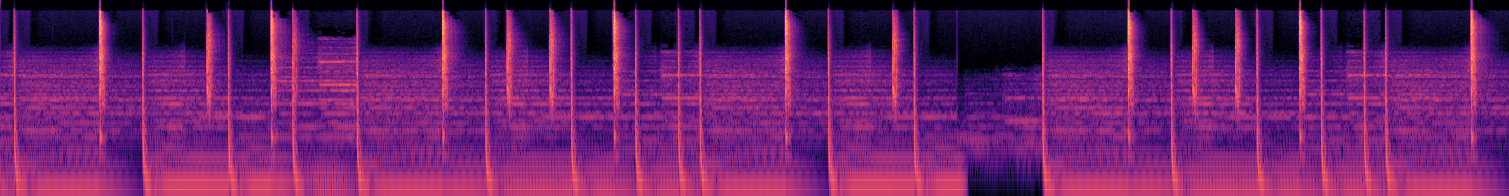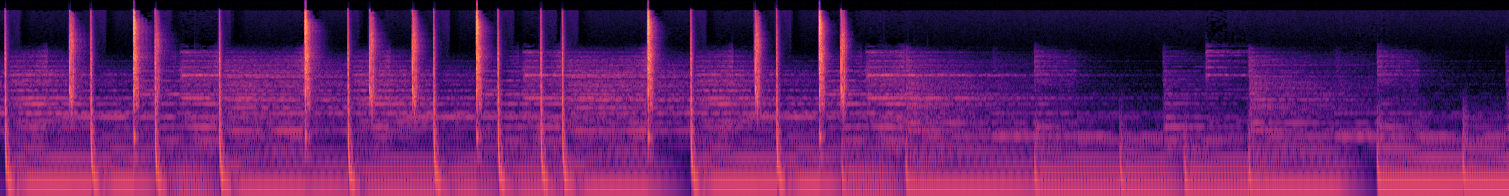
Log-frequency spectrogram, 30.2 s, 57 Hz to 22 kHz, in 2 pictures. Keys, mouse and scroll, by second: 7.9 click, 9.8 click, 14.1 click, 16.7 click, 19.2 click, 20.1 5, 21.8 click, 27.7 click, 29.2 ctrl+c.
